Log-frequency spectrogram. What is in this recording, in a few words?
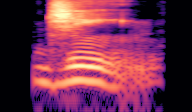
"gene", medical English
